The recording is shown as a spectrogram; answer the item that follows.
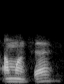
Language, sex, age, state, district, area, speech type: Tamil, male, 30-45, Tamil Nadu, Tiruvarur, rural, conversation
